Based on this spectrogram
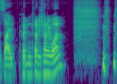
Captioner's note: laughs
